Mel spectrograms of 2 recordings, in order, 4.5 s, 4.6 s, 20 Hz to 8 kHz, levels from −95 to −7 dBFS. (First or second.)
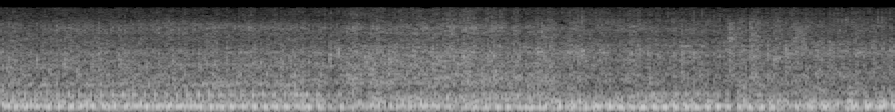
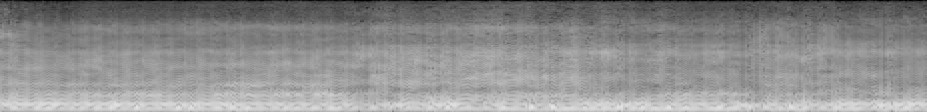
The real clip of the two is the first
